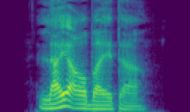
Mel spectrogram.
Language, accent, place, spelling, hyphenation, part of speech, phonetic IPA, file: German, Germany, Berlin, Leiharbeiter, Leih‧ar‧bei‧ter, noun, [ˈlaɪ̯ʔaʁˌbaɪ̯tɐ], De-Leiharbeiter.ogg
- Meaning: leased worker, agency worker, contract worker, temporary worker (male or of unspecified gender)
